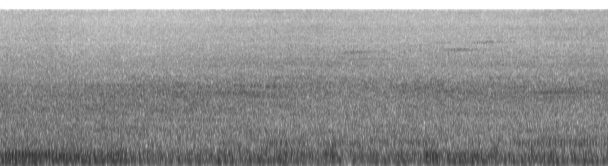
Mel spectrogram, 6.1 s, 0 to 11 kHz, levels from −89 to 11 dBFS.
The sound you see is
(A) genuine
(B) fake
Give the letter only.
A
